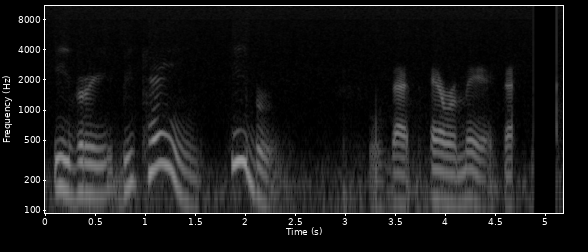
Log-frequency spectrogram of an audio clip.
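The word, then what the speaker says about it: עברי: Jewish people, they pronounce it the Ivri. Ivri means Êvê. Ivri, some people say Ibar, some people say Abri, Ibarya.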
